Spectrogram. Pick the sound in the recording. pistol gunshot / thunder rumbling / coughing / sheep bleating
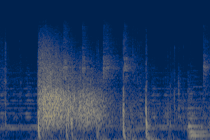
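pistol gunshot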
